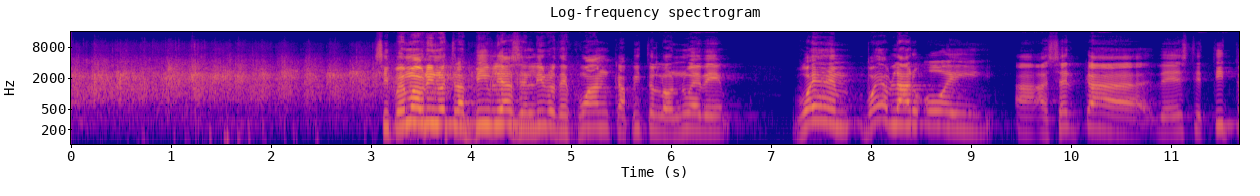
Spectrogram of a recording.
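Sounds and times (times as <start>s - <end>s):
congregation applauding in church: 0.0s - 4.6s
speech: 3.1s - 6.6s, 7.2s - 11.6s.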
